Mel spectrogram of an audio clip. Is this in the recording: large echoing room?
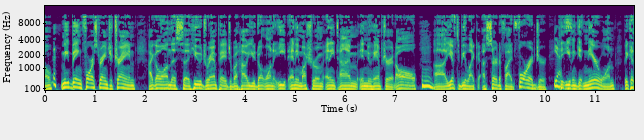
no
